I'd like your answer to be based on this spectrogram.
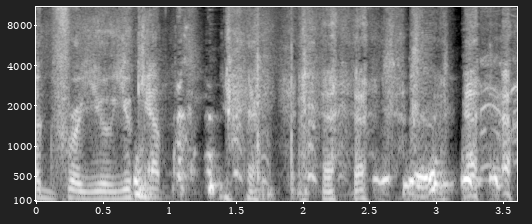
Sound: laughs

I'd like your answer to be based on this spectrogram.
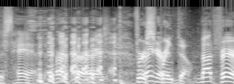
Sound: laughing

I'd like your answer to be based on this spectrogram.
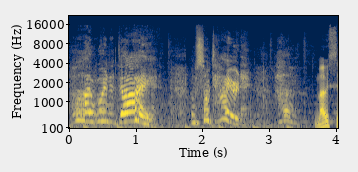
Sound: sighs

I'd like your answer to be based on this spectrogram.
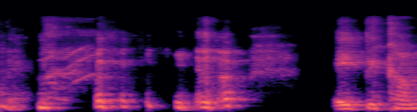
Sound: laughing

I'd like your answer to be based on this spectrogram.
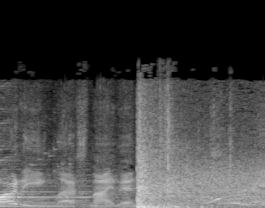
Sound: crushing sound

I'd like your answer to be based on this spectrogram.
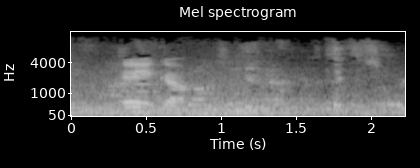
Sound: voiceover

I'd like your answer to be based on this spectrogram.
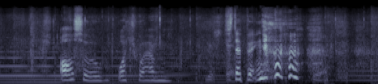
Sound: laughs

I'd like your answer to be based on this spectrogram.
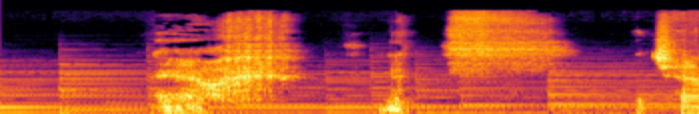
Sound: sighs

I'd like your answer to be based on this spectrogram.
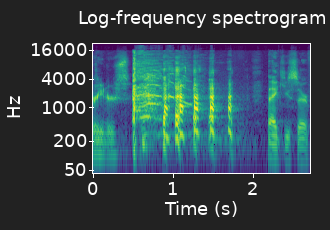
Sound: board members laughing

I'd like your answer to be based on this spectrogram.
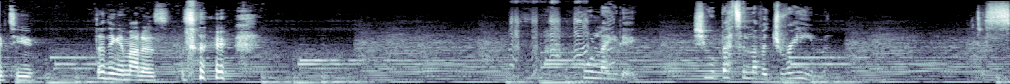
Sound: laugh

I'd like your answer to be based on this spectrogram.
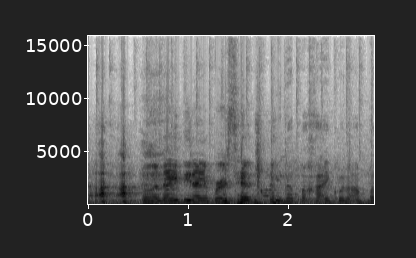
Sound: laughs; filipino

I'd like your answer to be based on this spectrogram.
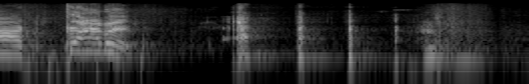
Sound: laughter

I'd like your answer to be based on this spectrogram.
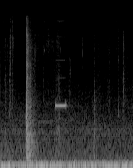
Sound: door slammed; car beeps

